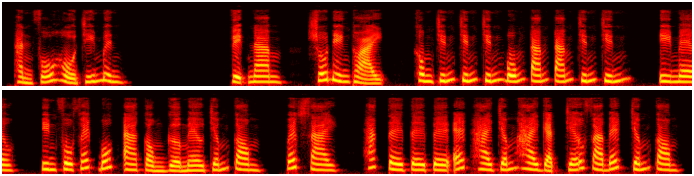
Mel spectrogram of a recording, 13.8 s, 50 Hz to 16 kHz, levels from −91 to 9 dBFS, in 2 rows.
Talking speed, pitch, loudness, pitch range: 65 wpm, 250 Hz, -21 LUFS, 230-275 Hz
